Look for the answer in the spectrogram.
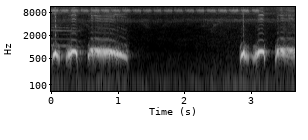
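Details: Spotted dove female calling a male, used as a lure. Two brief coos and a long sustained coo, a second-long gap, then the same three-part phrase starting again.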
